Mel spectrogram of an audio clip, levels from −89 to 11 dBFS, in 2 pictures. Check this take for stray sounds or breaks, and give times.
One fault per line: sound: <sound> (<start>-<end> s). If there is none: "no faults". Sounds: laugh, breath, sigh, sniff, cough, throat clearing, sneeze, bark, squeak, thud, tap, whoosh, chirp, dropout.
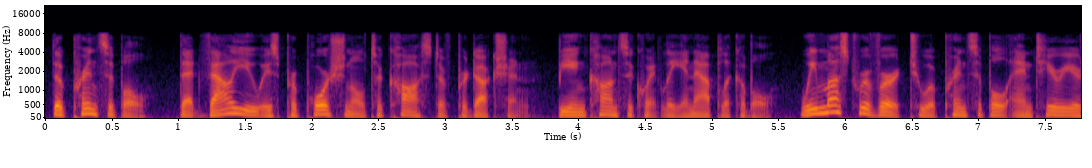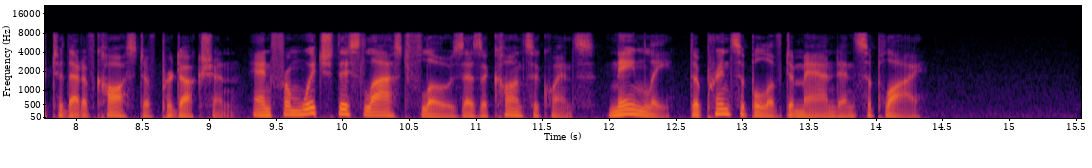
no faults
